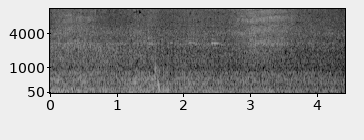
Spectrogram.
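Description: Steady road and engine noise inside a moving car's cabin: a low, even rumble that slowly eases as the car slows down.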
